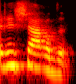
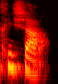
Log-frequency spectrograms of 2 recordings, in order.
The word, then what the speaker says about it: Richard: La première, tu avais dit Richard. C'est un prénom, le D se prononce pas. On dit juste Richard.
